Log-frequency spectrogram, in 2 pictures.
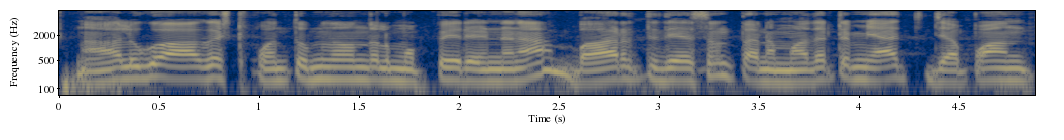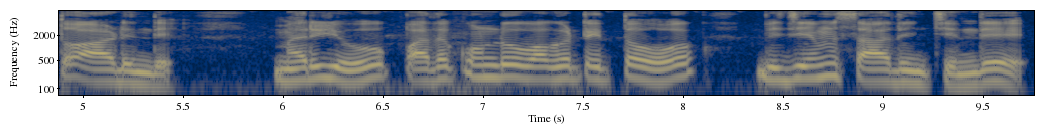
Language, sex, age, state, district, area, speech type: Telugu, male, 45-60, Andhra Pradesh, Vizianagaram, rural, read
